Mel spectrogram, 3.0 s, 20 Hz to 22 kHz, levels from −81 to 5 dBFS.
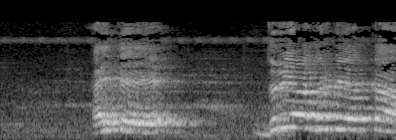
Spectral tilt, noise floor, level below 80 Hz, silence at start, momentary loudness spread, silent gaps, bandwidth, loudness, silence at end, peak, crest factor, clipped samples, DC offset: -3 dB/octave; -40 dBFS; -58 dBFS; 0.3 s; 20 LU; none; 11.5 kHz; -15 LUFS; 0 s; -4 dBFS; 14 dB; under 0.1%; under 0.1%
